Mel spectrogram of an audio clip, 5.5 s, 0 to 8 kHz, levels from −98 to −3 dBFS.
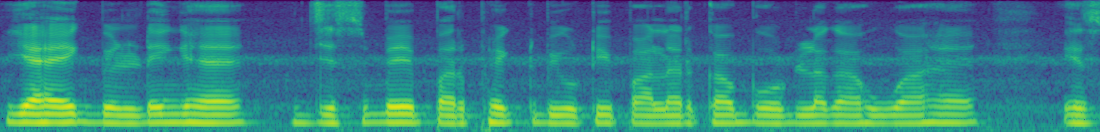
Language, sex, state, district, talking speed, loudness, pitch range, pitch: Hindi, male, Madhya Pradesh, Umaria, 150 wpm, -17 LUFS, 135-145 Hz, 140 Hz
